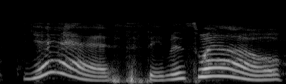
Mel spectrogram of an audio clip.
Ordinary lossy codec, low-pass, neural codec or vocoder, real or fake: none; 7.2 kHz; codec, 16 kHz, 16 kbps, FreqCodec, smaller model; fake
